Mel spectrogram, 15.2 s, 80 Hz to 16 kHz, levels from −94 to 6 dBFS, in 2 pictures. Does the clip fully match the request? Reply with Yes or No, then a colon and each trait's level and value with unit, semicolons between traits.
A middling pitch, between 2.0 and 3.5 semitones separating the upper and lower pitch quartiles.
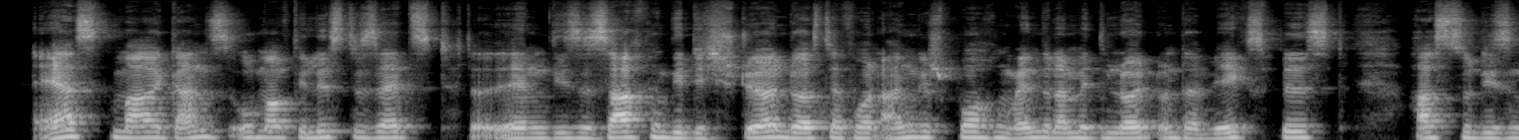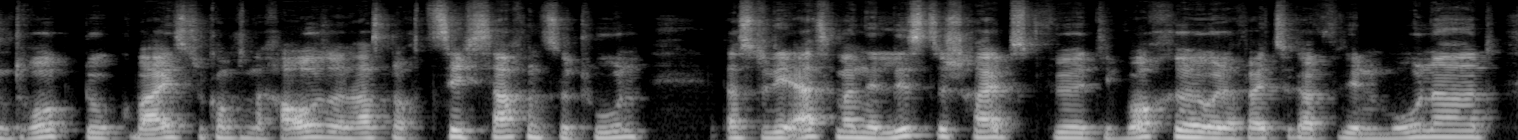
Yes: medium, 145 Hz; narrow, 2.4 semitones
